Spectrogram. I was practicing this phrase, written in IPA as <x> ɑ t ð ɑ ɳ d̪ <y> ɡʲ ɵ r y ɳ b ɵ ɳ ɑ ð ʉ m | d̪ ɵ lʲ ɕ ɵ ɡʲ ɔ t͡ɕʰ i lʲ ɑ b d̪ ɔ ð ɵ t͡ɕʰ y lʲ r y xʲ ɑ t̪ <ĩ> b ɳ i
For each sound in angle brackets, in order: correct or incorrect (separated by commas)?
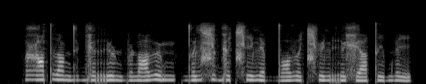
incorrect, correct, incorrect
